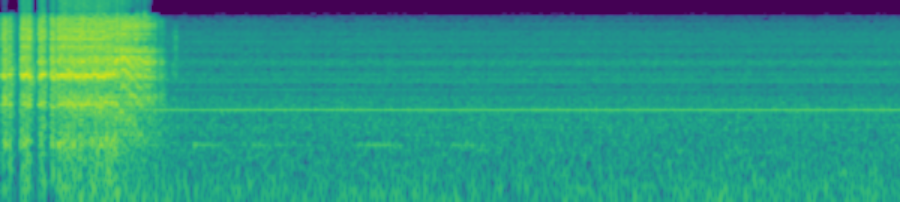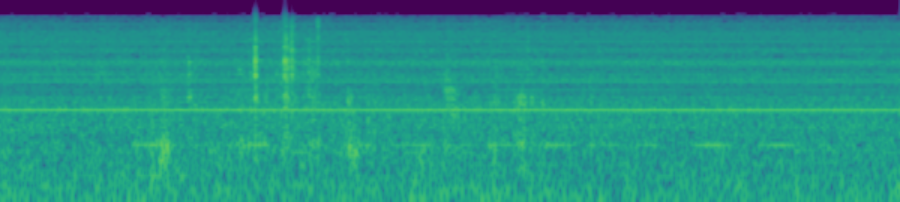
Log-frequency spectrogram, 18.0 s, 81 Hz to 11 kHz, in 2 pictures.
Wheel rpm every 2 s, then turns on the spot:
170, 0, 0, 0, 0, 0, 0, 0, 0.
none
